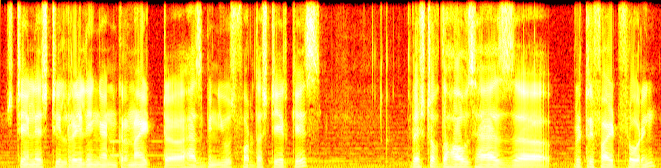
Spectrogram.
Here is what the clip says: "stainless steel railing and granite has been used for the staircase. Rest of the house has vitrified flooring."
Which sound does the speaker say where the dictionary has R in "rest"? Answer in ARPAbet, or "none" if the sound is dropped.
R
